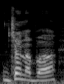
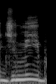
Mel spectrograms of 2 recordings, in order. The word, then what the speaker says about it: Jeneba: India, if they see that word, they're gonna pronounce it Kamala. It's like, I'm Janaba, my sister is Hawa, and I have another sister is Adama.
